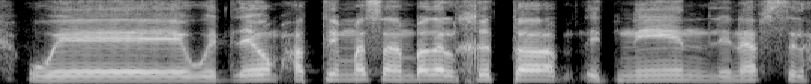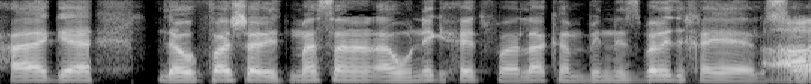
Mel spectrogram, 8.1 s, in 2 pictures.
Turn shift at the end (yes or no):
yes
